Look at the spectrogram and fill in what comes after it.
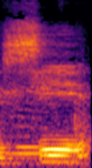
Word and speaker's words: Sea: Just call me C _, all one word, but C is spelled like the ocean, S-E-A.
